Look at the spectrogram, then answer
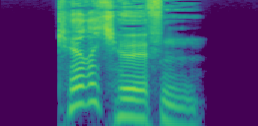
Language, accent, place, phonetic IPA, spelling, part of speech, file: German, Germany, Berlin, [ˈkɪʁçˌhøːfn̩], Kirchhöfen, noun, De-Kirchhöfen.ogg
- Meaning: dative plural of Kirchhof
